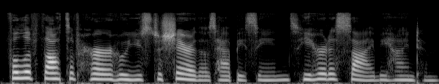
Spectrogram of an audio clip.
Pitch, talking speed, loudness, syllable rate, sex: 215 Hz, 245 wpm, -20 LUFS, 5.4 syllables/s, female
